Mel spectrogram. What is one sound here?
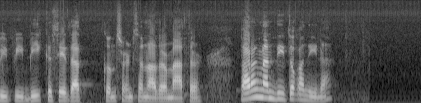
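A middle-aged woman speaks into a microphone with animation.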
